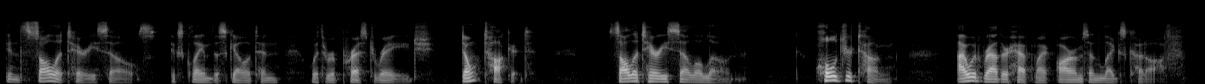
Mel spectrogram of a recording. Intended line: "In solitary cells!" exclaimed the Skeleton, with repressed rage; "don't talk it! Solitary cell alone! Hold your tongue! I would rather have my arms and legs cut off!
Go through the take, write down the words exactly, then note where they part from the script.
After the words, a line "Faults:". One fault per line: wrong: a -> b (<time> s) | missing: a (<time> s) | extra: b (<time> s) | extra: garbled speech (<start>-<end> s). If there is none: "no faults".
"In solitary cells!" exclaimed the Skeleton, with repressed rage; "don't talk it! Solitary cell alone! Hold your tongue! I would rather have my arms and legs cut off!
Faults:
no faults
